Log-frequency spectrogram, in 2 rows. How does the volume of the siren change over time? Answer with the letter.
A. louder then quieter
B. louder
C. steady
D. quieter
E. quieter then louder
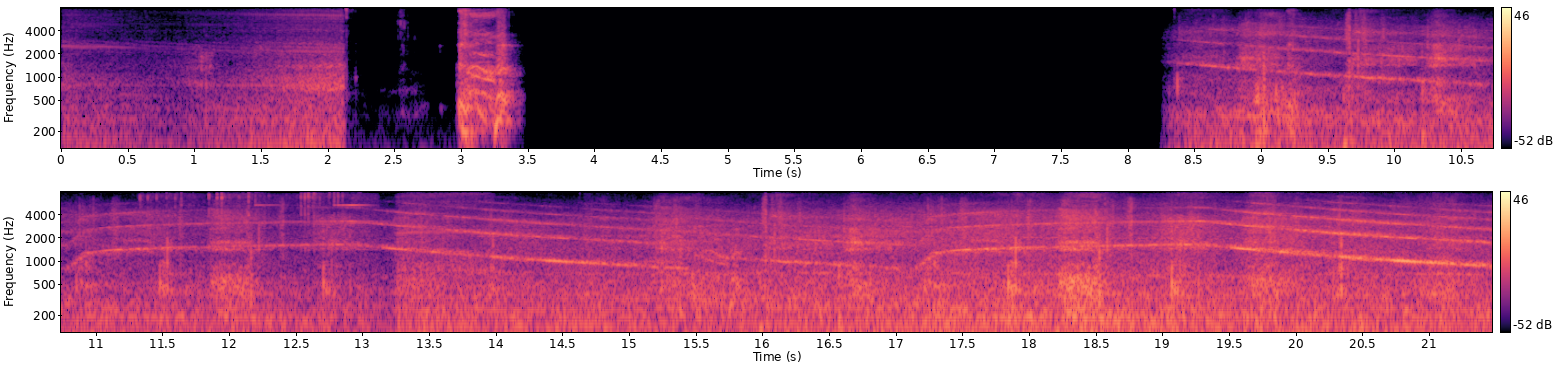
B.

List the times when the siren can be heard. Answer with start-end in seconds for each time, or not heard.
8.3-21.4.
